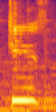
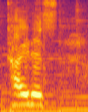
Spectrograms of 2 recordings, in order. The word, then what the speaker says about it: Tidus: They could say his name is Tidus, you could say his name is Titus. It doesn't really matter, but I'm going to call him Tidus.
